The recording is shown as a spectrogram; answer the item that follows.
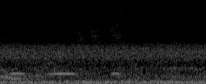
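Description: A dove cooing: three short, low, soft notes in quick succession over a steady low background rumble.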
